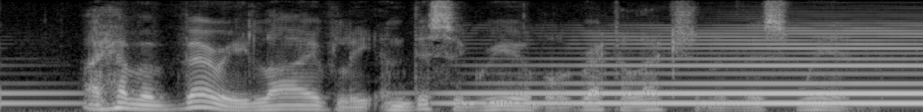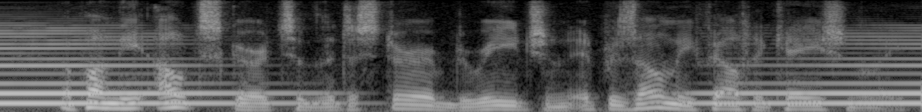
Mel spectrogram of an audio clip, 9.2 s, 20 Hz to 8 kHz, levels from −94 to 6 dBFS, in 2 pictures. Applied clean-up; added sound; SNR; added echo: none; Wind instrument, woodwind instrument; -4 dB; none.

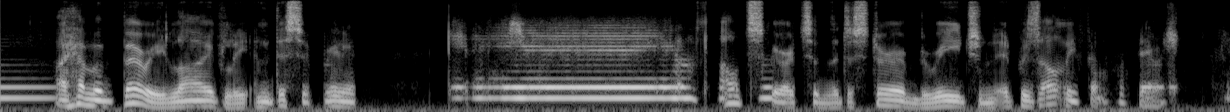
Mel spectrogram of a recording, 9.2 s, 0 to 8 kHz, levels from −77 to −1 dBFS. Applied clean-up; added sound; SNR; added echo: neural diffusion model UNIVERSE++.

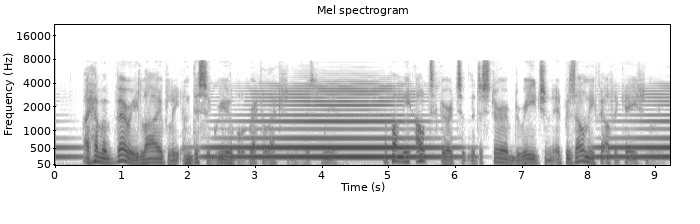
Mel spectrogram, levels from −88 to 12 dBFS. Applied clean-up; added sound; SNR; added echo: neural mask model RNNoise.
